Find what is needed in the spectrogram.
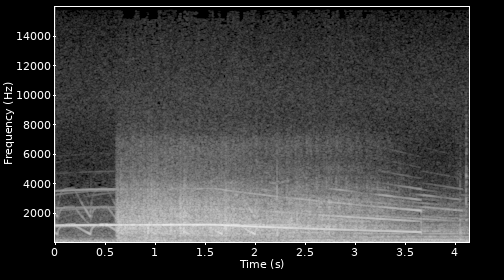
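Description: A siren: one long held tone that slowly falls in pitch through the second half and cuts off shortly before the end, with a few short falling swoops and a rush of noise beneath it.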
